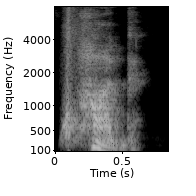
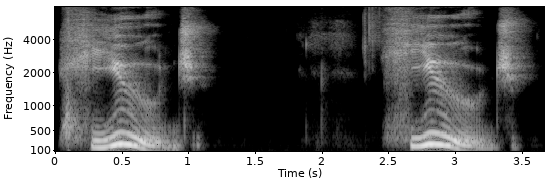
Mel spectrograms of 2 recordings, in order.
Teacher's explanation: This word is pronounced with u inside with a long oo there [clears throat] and it ends in j just as the beginning of the word just or jim.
